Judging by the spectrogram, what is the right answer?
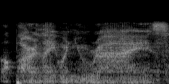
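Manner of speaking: very quiet, breathy, barely audible whisper. Voicing an enemy after an attack in a game: very quiet voice. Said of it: "very quiet".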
